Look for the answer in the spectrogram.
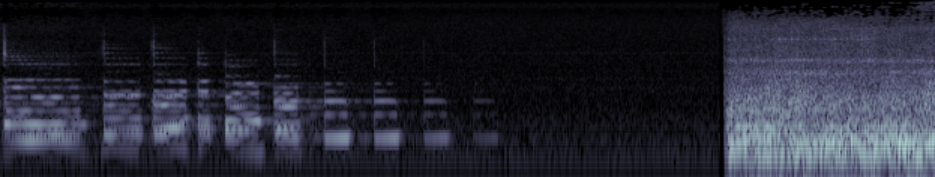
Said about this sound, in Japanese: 今日のユーマグ iPhone ポッドキャストはまたまた列車内から新幹線光号スタジオからお送りしております。ただいま東海道新幹線東京方面に向かって帰る途中でございました。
